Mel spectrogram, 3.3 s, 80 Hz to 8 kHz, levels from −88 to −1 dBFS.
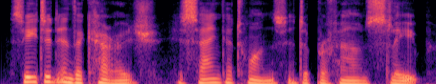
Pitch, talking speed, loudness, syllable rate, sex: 125 Hz, 200 wpm, -21 LUFS, 5.2 syllables/s, male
